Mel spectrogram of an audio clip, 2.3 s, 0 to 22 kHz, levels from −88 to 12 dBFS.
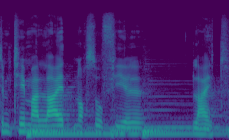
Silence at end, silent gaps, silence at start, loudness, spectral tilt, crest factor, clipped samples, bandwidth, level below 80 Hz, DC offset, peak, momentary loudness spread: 0 s; none; 0 s; -36 LUFS; -5 dB/octave; 20 dB; under 0.1%; 16 kHz; -84 dBFS; under 0.1%; -16 dBFS; 11 LU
